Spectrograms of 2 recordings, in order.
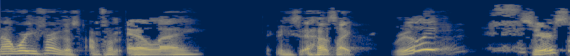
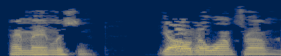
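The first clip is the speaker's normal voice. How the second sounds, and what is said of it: Put-on Lower Alabama Southern accent. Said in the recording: “he got that accent ... that Lower Alabama accent”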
